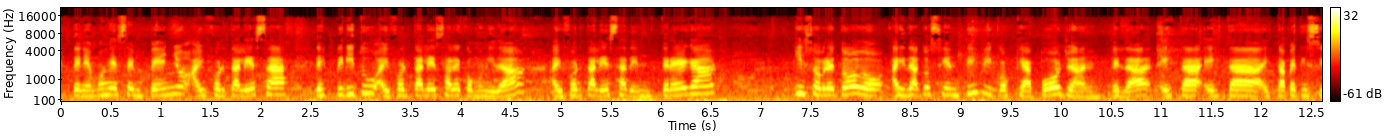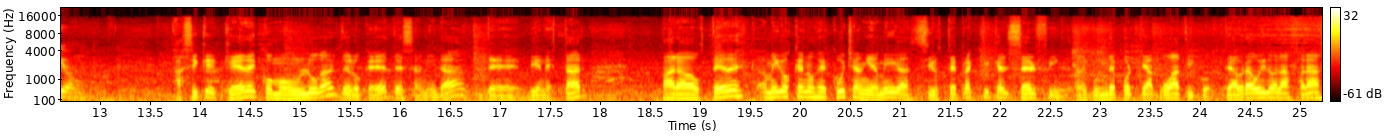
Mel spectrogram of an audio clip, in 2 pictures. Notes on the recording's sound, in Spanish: llegó a la Plaza de Armas, donde conversó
